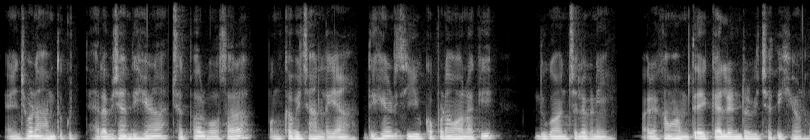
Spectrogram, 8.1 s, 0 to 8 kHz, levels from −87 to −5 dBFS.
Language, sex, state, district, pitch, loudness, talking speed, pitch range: Hindi, male, Uttarakhand, Tehri Garhwal, 110 Hz, -18 LUFS, 260 wpm, 110-120 Hz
